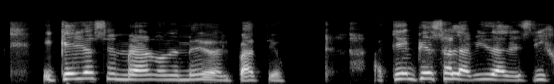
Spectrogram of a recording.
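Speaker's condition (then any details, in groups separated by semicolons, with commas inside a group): Cerebral palsy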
